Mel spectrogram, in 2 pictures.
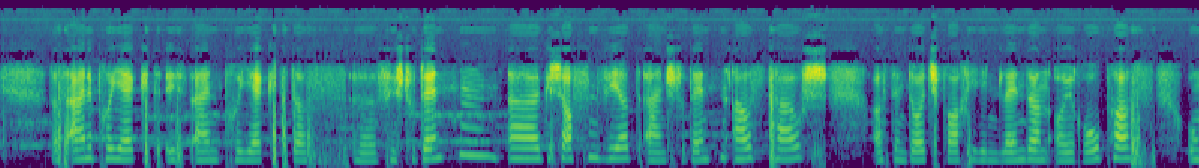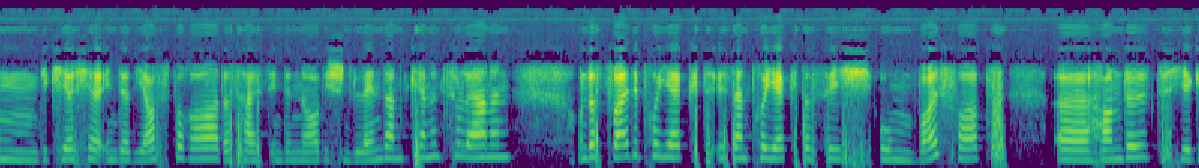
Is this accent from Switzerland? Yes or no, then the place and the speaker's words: yes; Switzerland; ein ganz anderes Bild als das, was ich aus meinem Heimatland, aus der Schweiz, gewohnt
